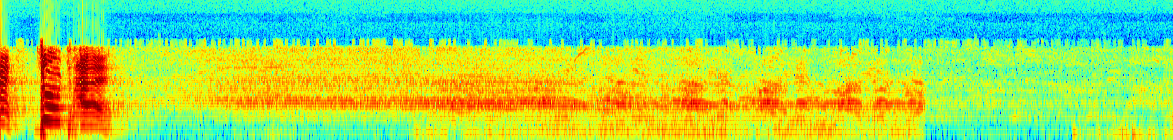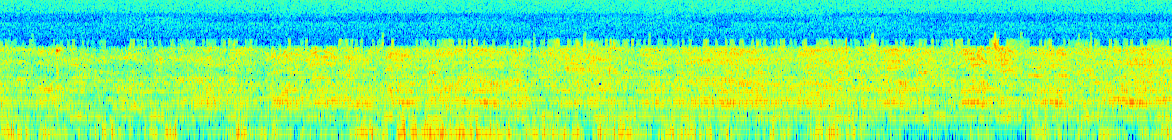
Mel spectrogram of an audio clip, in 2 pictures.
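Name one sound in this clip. A man speaks forcefully into a microphone over loudspeakers.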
